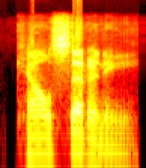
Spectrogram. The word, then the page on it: chalcedony: American English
